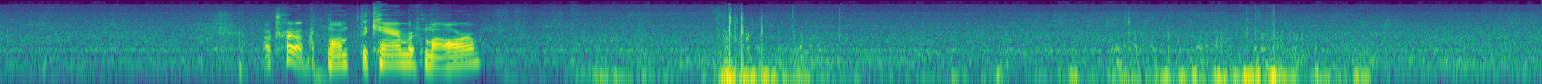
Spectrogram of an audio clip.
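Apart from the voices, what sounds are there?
honey bees buzzing around an opened hive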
